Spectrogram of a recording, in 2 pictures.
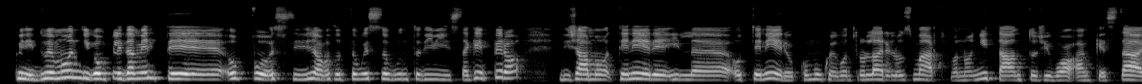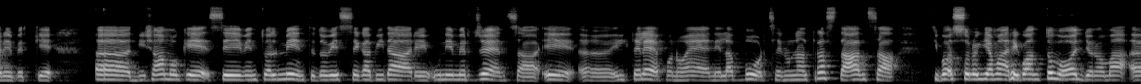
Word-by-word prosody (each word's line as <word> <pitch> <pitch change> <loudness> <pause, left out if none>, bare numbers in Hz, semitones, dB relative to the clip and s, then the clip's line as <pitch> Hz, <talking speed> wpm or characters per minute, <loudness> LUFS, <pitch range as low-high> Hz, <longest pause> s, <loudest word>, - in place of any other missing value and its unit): Quindi 255 -5 +3
2 275 +6 +5
mondi 305 -1 +3
completamente 255 -3 +5
opposti 255 -3 +1
diciamo 235 -1 0
sotto 235 0 -2
questo 250 0 +1
punto 240 0 -5
di 235 0 -6
vista. 215 -2 -6
Che 280 +3 -2
però 300 -1 0 0.4
diciamo 230 0 -1
tenere 245 -2 +4
il 215 +1 -4 0.4
o 215 - -6
tenere, 240 -2 +1
o 185 - -9
comunque 225 -2 -7
controllare 215 +2 -3
lo 205 0 -5
smartphone 205 -4 -6
ogni 255 +7 -6
tanto 205 -1 -2
ci 200 0 -6
può 195 0 -2
anche 190 -1 -7
stare, 195 0 +1
perché, 190 0 -5 0.4
ehm, 220 -4 +1
diciamo 225 +3 -3
che 220 -1 +1
se 215 -1 +3
eventualmente 220 0 0
dovesse 215 +2 -1
capitare 215 -3 -2
un'emergenza 220 -4 -1
e, 220 -2 0
ehm, 180 -1 -8
il 205 0 -9
telefono 210 -4 -1
è 200 -2 -3
nella 195 +2 -5
borsa 210 0 -3
in 200 - -8
un'altra 215 +6 -3
stanza, 230 -4 -1 0.3
ti 235 - -10
possono 240 +1 +4
chiamare 240 -2 +3
quanto 240 +3 +1
vogliono 220 -4 -1
ma, 205 +1 -3
225 Hz, 140 wpm, -22 LUFS, 205-245 Hz, 0.4 s, 2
